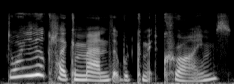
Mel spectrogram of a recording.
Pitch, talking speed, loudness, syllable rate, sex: 235 Hz, 255 wpm, -17 LUFS, 5.4 syllables/s, female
